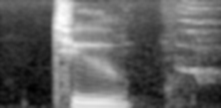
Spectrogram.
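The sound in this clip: A pet dog gives one short, faint bark with a tonal, slightly whining edge.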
